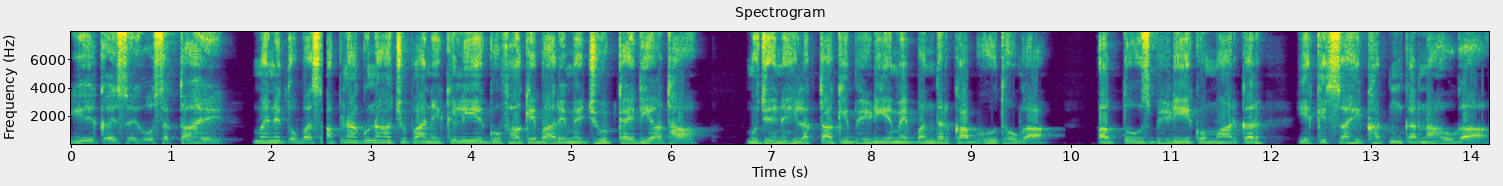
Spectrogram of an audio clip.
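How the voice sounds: Using a cartoonish character voice, a man speaks at a moderate pace with a fairly low pitch.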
